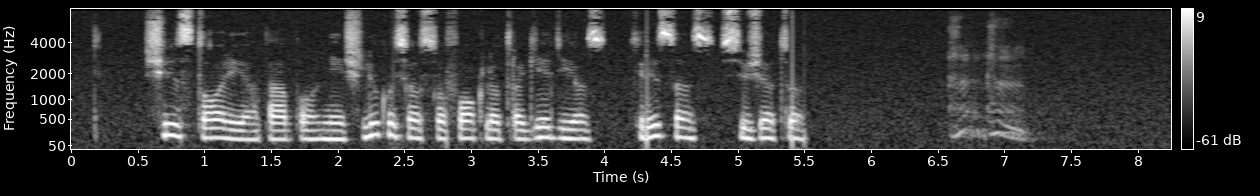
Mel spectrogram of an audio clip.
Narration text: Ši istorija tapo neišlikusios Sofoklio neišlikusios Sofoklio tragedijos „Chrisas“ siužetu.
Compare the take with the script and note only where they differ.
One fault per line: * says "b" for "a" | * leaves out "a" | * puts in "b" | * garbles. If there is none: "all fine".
* leaves out "neišlikusios Sofoklio"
